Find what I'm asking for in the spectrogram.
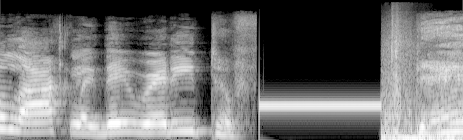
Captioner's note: beep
